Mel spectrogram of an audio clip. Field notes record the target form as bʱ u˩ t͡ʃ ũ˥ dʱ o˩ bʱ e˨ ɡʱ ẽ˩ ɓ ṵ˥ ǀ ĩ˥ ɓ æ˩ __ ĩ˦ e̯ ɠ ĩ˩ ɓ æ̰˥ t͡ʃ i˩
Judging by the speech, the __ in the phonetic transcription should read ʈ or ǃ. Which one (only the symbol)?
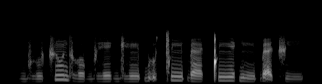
ǃ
